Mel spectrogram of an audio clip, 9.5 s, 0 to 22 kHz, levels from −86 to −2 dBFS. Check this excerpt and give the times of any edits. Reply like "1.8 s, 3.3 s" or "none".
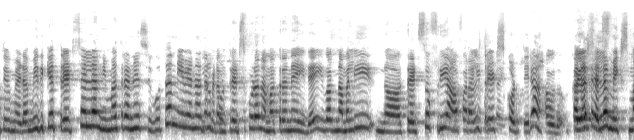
3.2 s, 7.2 s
